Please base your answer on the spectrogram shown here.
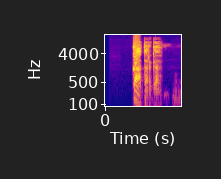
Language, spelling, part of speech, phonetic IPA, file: Russian, каторга, noun, [ˈkatərɡə], Каторга (online-audio-converter.com).ogg
- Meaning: 1. penal servitude, hard labour 2. misery, hard life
